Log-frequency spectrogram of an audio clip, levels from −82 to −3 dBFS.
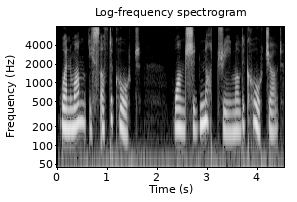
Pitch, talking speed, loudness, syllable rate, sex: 195 Hz, 170 wpm, -21 LUFS, 4.3 syllables/s, female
